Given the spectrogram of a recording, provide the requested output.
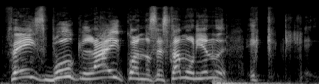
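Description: A man hosting a comedy radio show, telling stories in quick slang and acting out the people he quotes. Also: extremely high pitch, lively intonation, vocal fry, bright, forceful tone, dry recording, clean studio sound. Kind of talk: comic radio banter.

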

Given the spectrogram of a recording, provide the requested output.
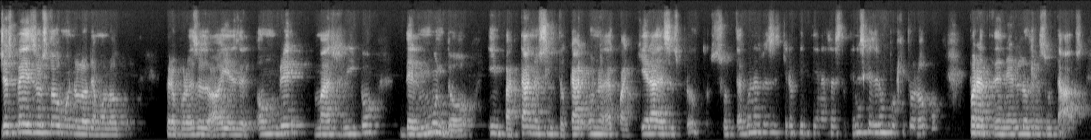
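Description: The recording is muffled and the room echoey as a man with a high, fairly even voice leads a live-streamed motivational training from his office. Taking viewers through a guided visualization, he tags nearly every sentence with a quick question.

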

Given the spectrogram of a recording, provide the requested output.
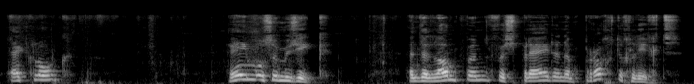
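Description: A man retelling a Bible story slowly and expressively, with occasional hesitations. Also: high-pitched, husky. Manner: slow, expressive narration with hesitations.

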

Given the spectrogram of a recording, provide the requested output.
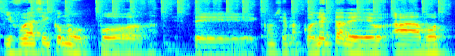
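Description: A man with a Mexican accent chatting casually on a podcast, often halting to search for words. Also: medium pitch, fairly even intonation, faint music behind. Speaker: podcast co-host.

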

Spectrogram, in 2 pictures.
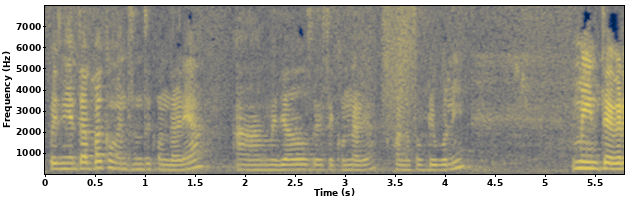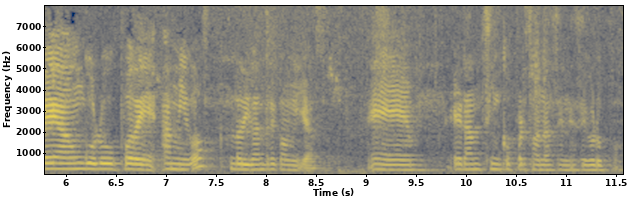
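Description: A woman gives a candid personal testimony in a subdued way. Her voice is high. Faint background noise runs under the recording. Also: fairly even intonation, normal speed, darkish tone, poor audio.

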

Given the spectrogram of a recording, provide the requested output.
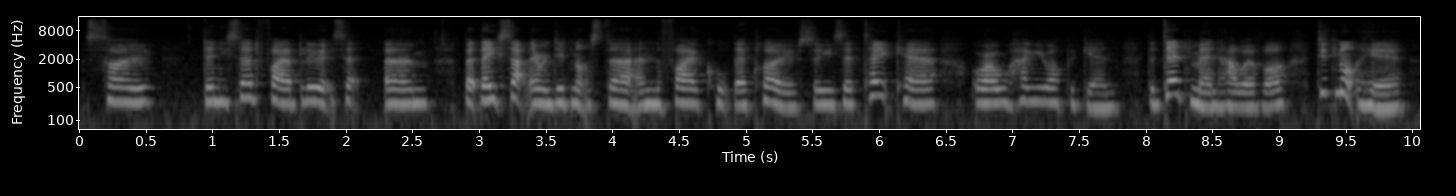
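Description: Young woman, joking and high-pitched. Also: moderate pace, a bit bright. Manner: joking, laughs often, reads with asides. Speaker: podcast co-host reading a fairy tale. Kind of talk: casual chat and reading aloud.

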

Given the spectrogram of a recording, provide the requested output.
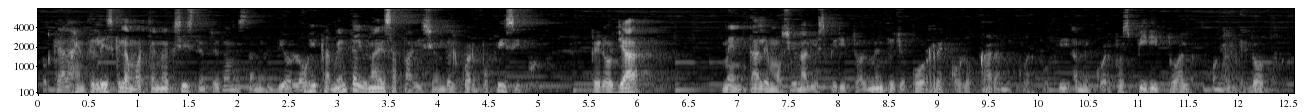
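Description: A man, a grief therapist talking through ideas calmly, answering his own rhetorical questions. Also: fairly low pitch, fairly quick. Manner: calm, explanatory, rhetorical questions. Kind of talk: reflective podcast conversation. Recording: long hall reverb, faint music behind.

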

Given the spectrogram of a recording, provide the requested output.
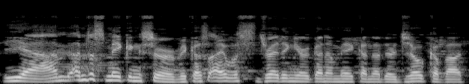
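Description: A man's voice: mid-range voice, moderate pace, crowd noise. A man co-hosting a casual chat, teasing and laughing often. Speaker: podcast co-host. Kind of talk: casual chat about wrestling picks.

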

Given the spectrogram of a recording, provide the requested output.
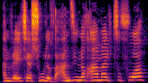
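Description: A woman reading aloud and voicing a strict female school official who speaks in a brisk, reproving tone. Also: high voice, a little mellow, pitched above the performer's own voice. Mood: stern.

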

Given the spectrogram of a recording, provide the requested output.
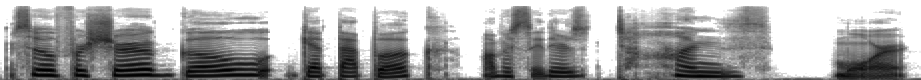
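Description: A woman's voice: a little high, steady tone, takes it slowly, a little mellow, smooth, no room sound, studio quality. A young woman hosting a faith podcast, talking casually and earnestly to women listeners, rambling with frequent little laughs. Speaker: podcast host.

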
